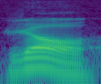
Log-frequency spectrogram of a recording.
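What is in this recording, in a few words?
"rou", Mandarin Chinese pinyin voice, fourth tone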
